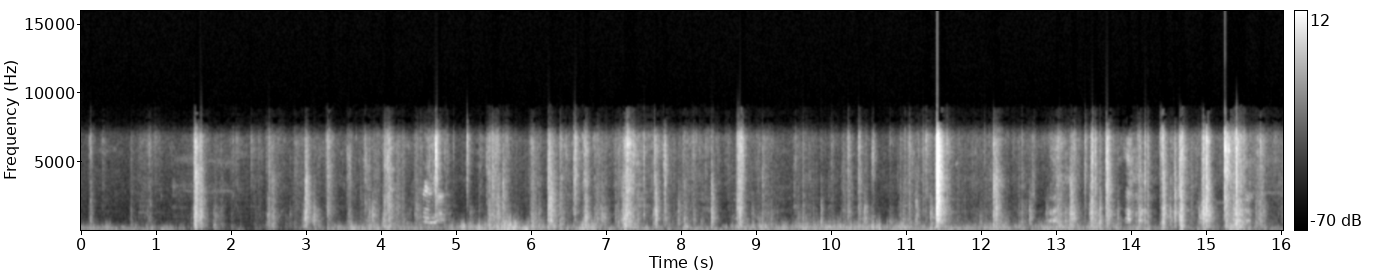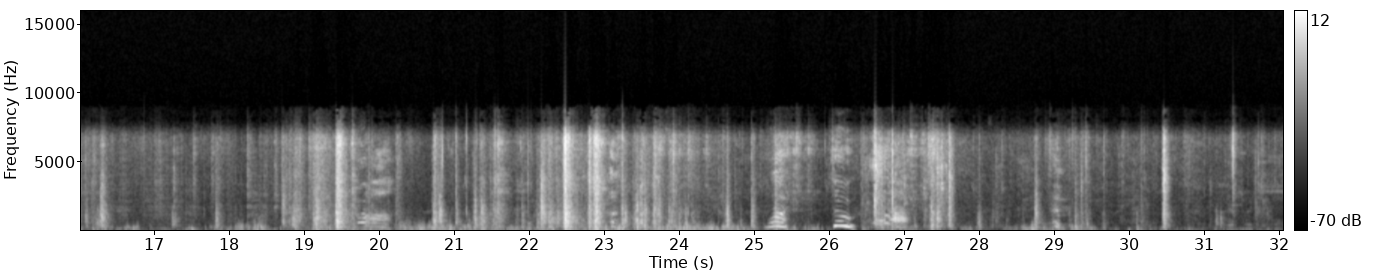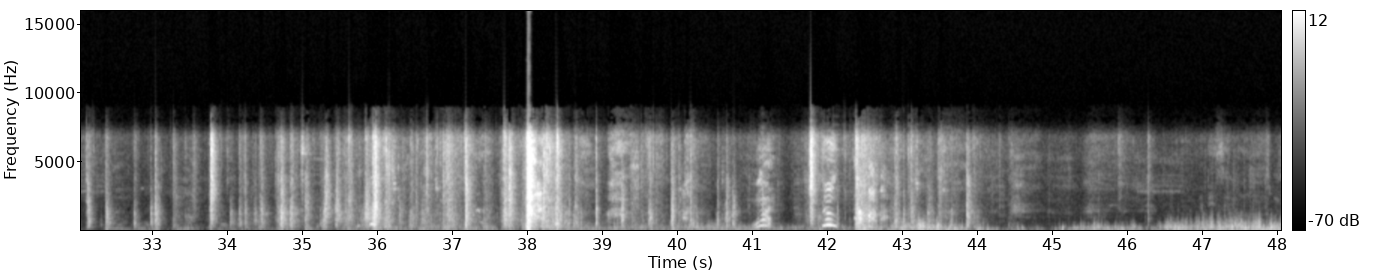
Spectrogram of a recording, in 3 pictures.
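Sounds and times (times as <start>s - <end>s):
trampoline knocks and rattles: 0.0s - 44.5s
voices: 4.3s - 5.0s, 19.6s - 20.3s, 25.1s - 27.5s, 31.2s - 40.4s, 41.0s - 43.2s.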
